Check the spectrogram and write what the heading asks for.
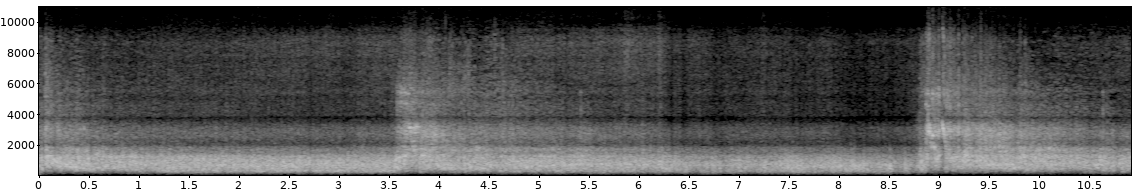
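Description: Thunder: three sudden cracks, one at the start, one about three and a half seconds in and one near nine seconds, each rolling on into a long rumble. Recorded on a phone, it sounds thin with little deep bass.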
